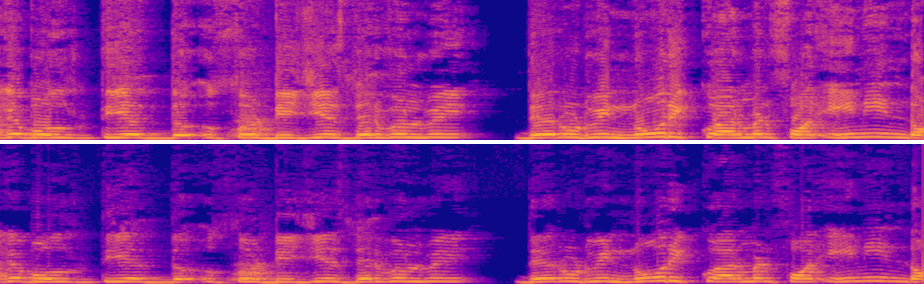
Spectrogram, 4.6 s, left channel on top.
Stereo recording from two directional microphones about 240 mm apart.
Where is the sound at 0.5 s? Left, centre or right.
Left.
